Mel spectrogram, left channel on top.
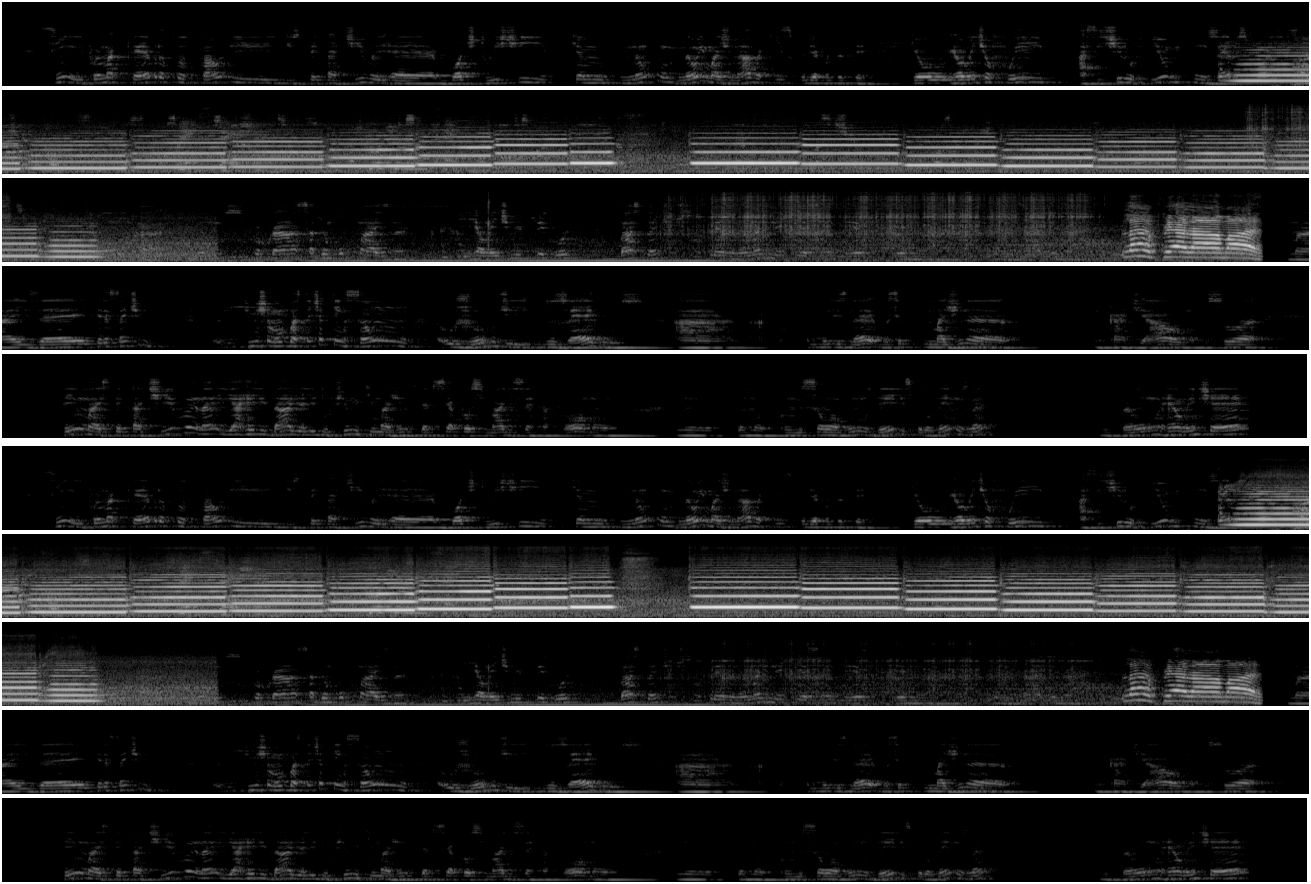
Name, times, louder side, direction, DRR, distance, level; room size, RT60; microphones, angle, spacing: voice 1, 0.2-13.8 14.2-23.3 23.8-25.1 25.4-25.9 26.2-30.4 30.7-37.2 37.6-38.5 39.0-46.9 47.3-49.6 50.1-52.2 52.9-62.3 63.3-64.8, left 2 dB, 35° left, 6.1 m, -48 dB
sound 1, 12.3-19.2 19.9-27.1, right 5 dB, 65° right, 0.4 m, -15 dB
sound 2, 12.9-28.3, right 2 dB, 25° right, 0.9 m, -40 dB
sound 3, 25.5-26.2 27.3-27.7 28.2-28.7 29.2-29.8 30.1-34.4 34.7-38.7, left 6 dB, 80° left, 0.6 m, -29 dB
head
